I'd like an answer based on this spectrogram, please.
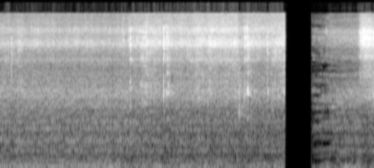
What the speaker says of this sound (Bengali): দেখেন বন্ধুরা, মশলা কষানো হয়ে গেছে।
